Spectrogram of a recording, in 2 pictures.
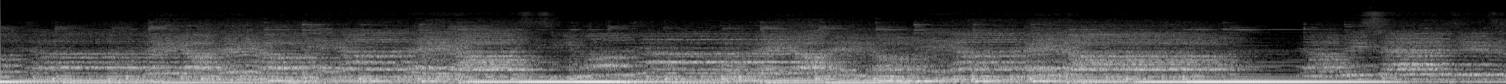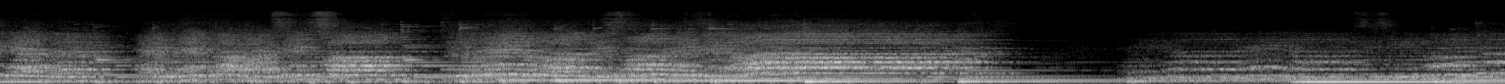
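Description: A large mixed-voice combined choir singing in full harmony, with sustained low notes beneath. It grows softer around the middle, dips briefly near the end, then swells again.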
